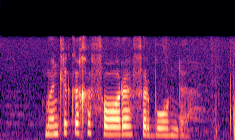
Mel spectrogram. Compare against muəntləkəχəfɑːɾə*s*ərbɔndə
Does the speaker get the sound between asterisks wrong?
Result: yes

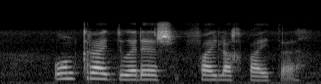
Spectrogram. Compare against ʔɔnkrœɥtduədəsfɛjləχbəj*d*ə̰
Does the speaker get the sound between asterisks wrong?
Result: yes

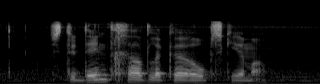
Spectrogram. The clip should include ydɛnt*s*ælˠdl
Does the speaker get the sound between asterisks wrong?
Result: yes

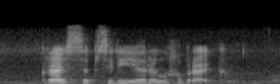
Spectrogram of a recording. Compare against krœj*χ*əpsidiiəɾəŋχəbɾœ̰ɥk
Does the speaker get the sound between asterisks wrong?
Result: yes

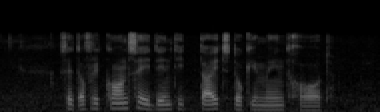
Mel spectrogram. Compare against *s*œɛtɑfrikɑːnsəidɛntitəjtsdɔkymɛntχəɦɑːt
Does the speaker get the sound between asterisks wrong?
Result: no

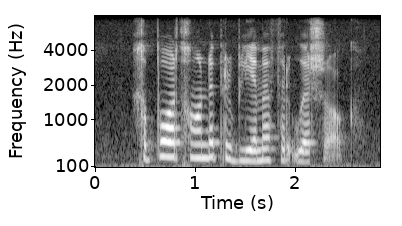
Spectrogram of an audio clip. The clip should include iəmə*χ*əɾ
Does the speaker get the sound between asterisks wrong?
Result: yes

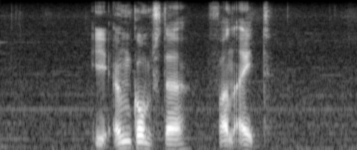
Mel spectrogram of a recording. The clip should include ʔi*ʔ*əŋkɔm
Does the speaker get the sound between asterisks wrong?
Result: no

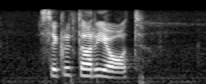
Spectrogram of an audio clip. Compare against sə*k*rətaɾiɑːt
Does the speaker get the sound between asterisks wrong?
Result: no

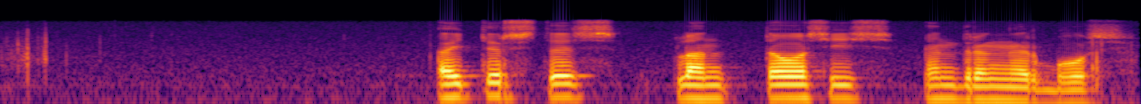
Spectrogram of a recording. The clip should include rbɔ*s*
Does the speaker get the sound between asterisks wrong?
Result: no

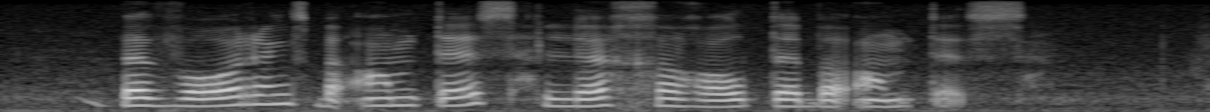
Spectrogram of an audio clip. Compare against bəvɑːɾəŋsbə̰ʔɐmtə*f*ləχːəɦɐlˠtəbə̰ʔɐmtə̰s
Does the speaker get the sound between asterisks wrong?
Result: yes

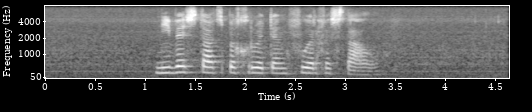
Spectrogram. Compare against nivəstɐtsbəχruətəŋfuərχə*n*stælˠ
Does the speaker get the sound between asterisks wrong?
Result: yes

